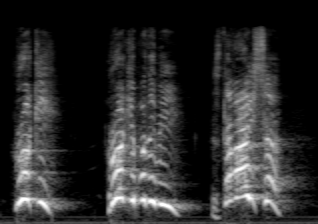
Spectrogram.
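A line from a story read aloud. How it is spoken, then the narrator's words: Hoarse shout. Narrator (Russian): хрипло крикнул Валет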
